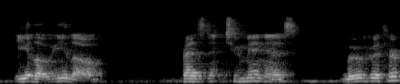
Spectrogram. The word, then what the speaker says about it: Iloilo: village in the philippine province of elioli i'm sorry i mispronounced that iloilo president tuminas moved with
